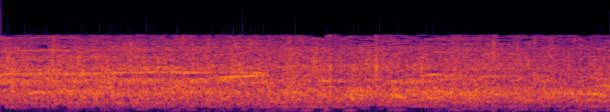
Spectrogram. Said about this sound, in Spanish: Y, por supuesto, a Ford Company. Muchas gracias también por este apoyo. Un aplauso para todos, por favor.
